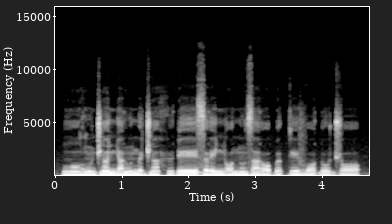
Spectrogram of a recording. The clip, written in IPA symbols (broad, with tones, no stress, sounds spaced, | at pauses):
ŋ ɔ̃˧ ɣ ũ˧ d͡ʒ ã˦ ɲ a˨ ɾ ũ˦ n ə˦ d͡ʒ ã˧ h ɨ˨ ɗ eː˦ z ə˦ ɾ e˦ ɲ ɔ˧ n ũ˧ z a˨ ɾ ɔ˦ ɓ ə˨˦ k e˧ v ɔ˧ ɗ o˧ d͡ʒ ɔ˦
